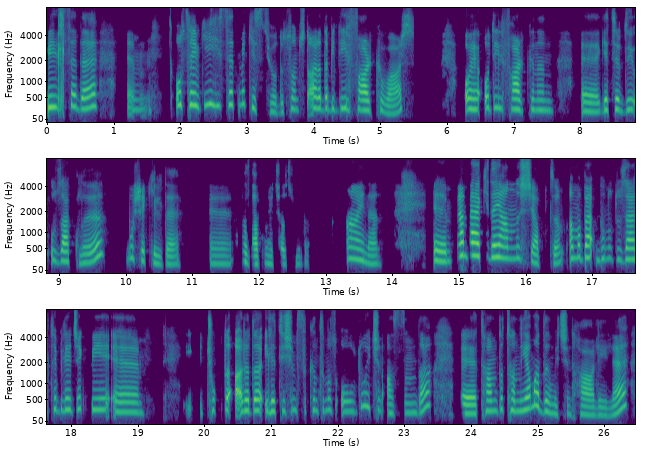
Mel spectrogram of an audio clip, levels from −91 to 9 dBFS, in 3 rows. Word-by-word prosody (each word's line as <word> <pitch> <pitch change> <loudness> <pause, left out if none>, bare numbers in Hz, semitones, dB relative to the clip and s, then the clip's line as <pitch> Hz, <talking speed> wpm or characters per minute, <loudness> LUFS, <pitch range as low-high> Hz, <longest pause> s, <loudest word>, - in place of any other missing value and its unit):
bilse 280 0 +2
de, 260 +5 +4 0.5
emm, 230 +1 -9 0.4
o 330 - +4
sevgiyi 325 +1 +1
hissetmek 330 0 -3
istiyordu. 185 -7 -7
Sonuçta 240 -3 -5
arada 260 0 +2
bir 245 -4 -8
dil 255 0 -2
farkı 215 -2 +2
var. 160 +9 -3 0.8
O 240 - +5
e, 235 -1 +3
o 270 - +1
dil 270 -1 -4
farkının, 220 -2 0 0.4
eee, 190 -2 0
getirdiği 225 0 -1
uzaklığı 215 - 0 0.3
bu 285 0 -7
şekilde, 165 - -4 0.5
ııı, 165 -1 -9 0.2
azaltmaya 165 -3 -3
çalışıyordu. 160 -1 -12 0.6
Aynen. 215 - -1 0.8
Iıı, 215 -2 +3
ben 340 0 +8
belki 330 -3 +9
de 300 - +7
yanlış 275 -5 +3
yaptım, 180 +1 -4
ama 290 +3 0
ben 295 -1 +8
bunu 265 +1 -10
düzeltebilecek 265 +2 -1
bir, 270 0 -1
eee, 220 -1 0 0.7
iii, - - -19 0.2
çok - - -8
da - - +6
arada 250 0 +6
iletişim 235 +2 -1
sıkıntımız 255 0 -5
olduğu 230 +10 -5
için 265 -4 -6
aslında, 205 - -2 0.5
eee, 190 -1 +6
tam 240 0 -1
da 275 - -3
tanıyamadığım 255 - +1
için 180 0 -6
hâliyle, 170 - -1
235 Hz, 120 wpm, -24 LUFS, 195-270 Hz, 0.8 s, belki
